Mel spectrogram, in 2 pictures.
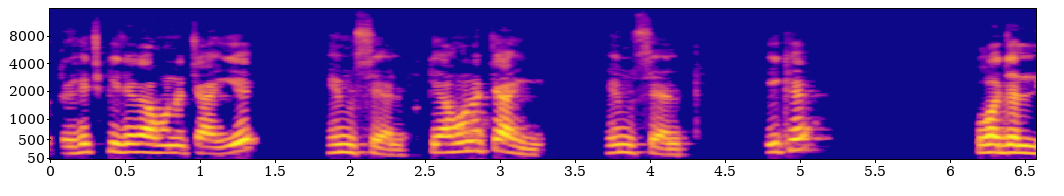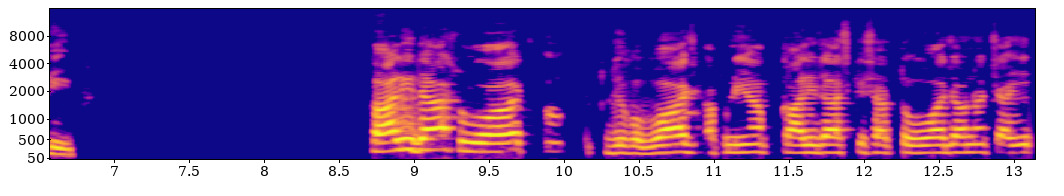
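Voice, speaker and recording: A man from India teaching a grammar lesson for an exam. He reads the sentences out slowly and keeps checking in with his students, asking and answering his own questions. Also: sits high. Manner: repeats "theek hai" often, asks and answers his own questions.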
